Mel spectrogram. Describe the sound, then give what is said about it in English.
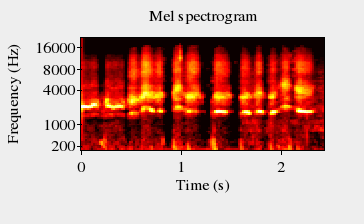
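A thin, breathy whistle made through the teeth, sounding as a string of short airy notes that rise and fall, with lots of hissing air and no talking. “Now, the first way is the tooth whistle.”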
